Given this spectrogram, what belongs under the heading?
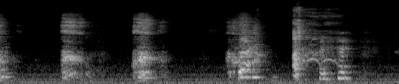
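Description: A voice imitates coughing: four or five rough, hacking bursts spaced unevenly, close and moderately loud, with quiet gaps between.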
